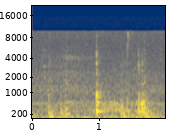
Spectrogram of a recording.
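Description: Faint taps of a stylus on a tablet screen: a few light, irregular ticks over a low background hum.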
